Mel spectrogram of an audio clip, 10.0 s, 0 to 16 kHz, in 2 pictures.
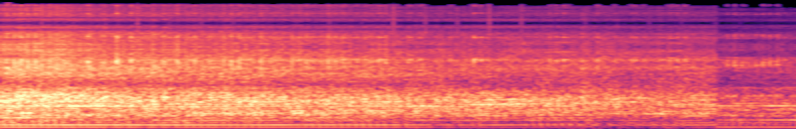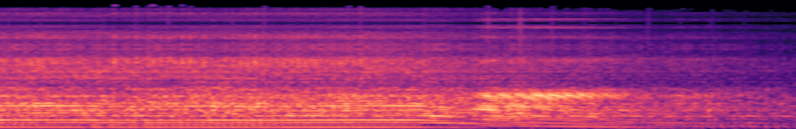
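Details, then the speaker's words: Lawn-Boy two-stroke mower after a carb rebuild and reed replacement, on 32:1 mix with 89 gasoline, starts easily: steady fast rattle, then winds down at shutoff; owner suspects a rod knock but found nothing loose, unconfirmed. "s to listen to it and see if the sound that I'm hearing is a rod knocking because I've went over this entire thing and tightened it and there I I haven't been able to find anything"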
